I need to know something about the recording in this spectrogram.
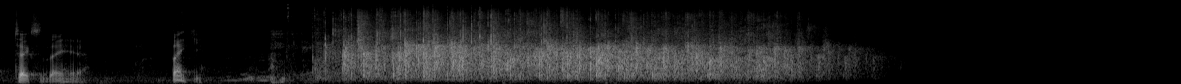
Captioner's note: applause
